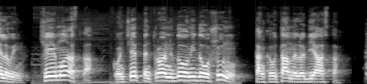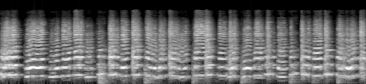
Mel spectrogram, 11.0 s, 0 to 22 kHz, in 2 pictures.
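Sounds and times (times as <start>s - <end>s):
reedy wind instrument melody: 5.5s - 11.0s.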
